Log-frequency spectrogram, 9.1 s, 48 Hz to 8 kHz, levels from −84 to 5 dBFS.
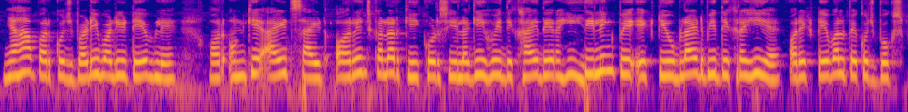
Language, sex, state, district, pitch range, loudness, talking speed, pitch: Hindi, female, Maharashtra, Dhule, 240-265 Hz, -14 LUFS, 225 wpm, 250 Hz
